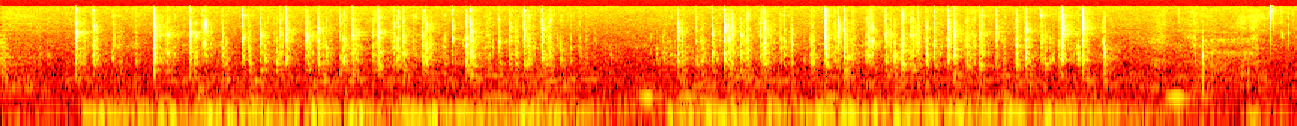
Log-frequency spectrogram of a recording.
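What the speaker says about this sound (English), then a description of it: "So now I can type" Fingers tap steadily on a computer keyboard in a fast, even stream of light clicks, close and fairly quiet over a low background hum, with a brief lull midway.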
